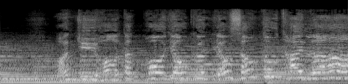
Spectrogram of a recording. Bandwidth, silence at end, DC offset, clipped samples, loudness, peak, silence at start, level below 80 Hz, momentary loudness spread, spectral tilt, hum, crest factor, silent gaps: 14 kHz; 0 s; under 0.1%; under 0.1%; -14 LUFS; 0 dBFS; 0 s; -40 dBFS; 6 LU; -5 dB/octave; none; 14 dB; none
